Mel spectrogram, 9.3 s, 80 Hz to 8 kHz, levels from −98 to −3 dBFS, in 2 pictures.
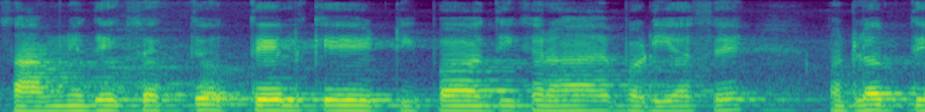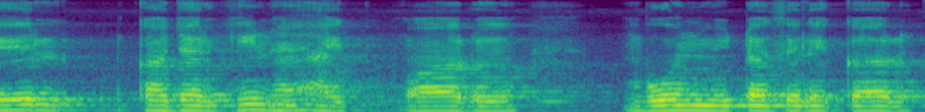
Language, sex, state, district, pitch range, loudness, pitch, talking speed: Hindi, male, Chhattisgarh, Jashpur, 130-140 Hz, -19 LUFS, 135 Hz, 145 wpm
